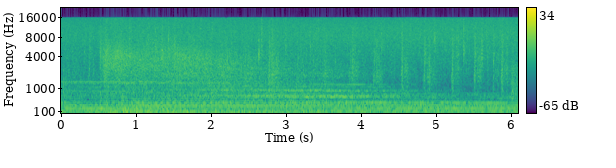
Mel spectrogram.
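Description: Footsteps hurry over hard ground.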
